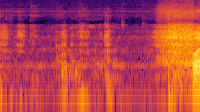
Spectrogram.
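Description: Faint rubbing and small clicks from a handheld phone being handled, then a sharp breath in and a man starting to speak near the end.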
